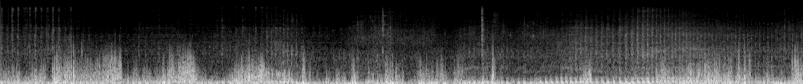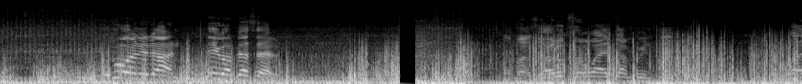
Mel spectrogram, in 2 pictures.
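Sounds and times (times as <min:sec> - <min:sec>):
motor vehicle running: 0:00.0 - 0:16.0
wind buffeting microphone: 0:00.0 - 0:16.0.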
